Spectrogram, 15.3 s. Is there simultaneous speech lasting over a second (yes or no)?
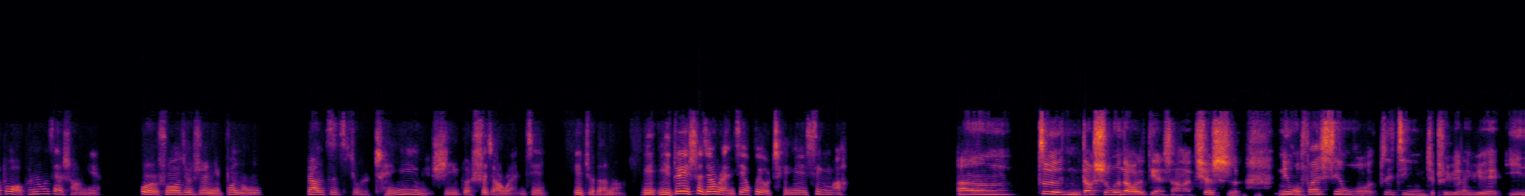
no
